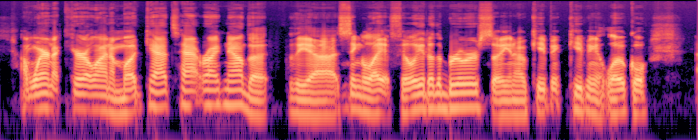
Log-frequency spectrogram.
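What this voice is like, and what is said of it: Southern American twang. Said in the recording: “my accent talking to them about Brewers baseball with a southern twang”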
